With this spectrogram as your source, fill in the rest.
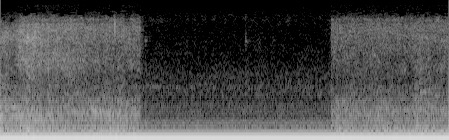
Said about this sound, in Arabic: خد مغسل حضن حاس او تكش نحاس كب فيه ميه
